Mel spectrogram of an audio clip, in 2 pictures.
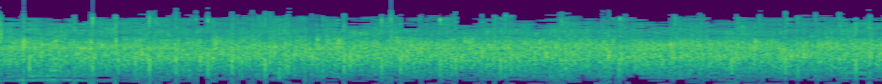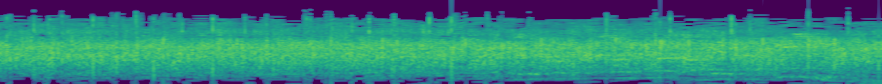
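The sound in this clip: Sustained applause from the audience at a public talk in Bilbao, dense and even clapping that holds at a steady loud level from start to finish.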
